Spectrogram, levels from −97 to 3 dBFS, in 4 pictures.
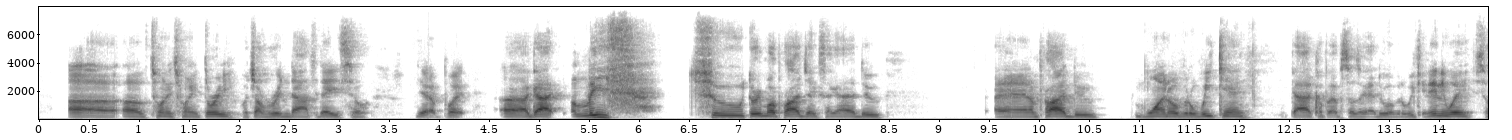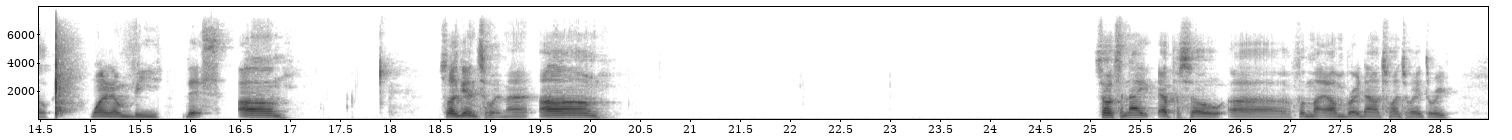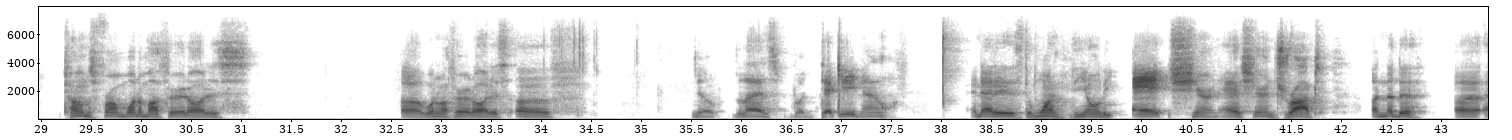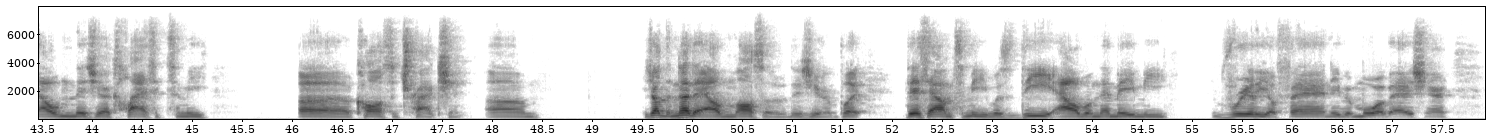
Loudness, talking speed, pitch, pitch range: -30 LUFS, 145 wpm, 115 Hz, 105-125 Hz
